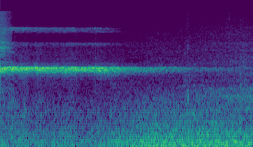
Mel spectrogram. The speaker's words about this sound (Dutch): De conducteur zijn fluitje. De Nederlandse spoorwegen willen niet langer dat de conducteur fluit, althans niet op één traject.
